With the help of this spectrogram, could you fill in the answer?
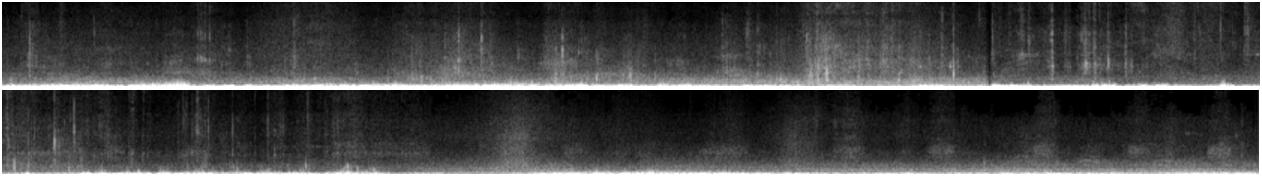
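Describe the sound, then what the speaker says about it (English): Strong wind buffets the microphone at a waterside fishing spot, a loud continuous roaring rumble with gusty surges and brief lulls lasting the whole stretch, with no talk over it. "the wind picks up"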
